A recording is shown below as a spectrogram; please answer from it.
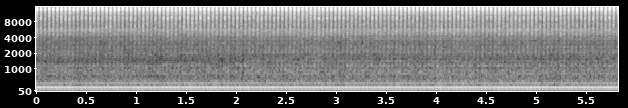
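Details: Vintage Heckinger leaf vacuum (possibly MTD-made, unsure) with a 5 hp Tecumseh TVS120, repaired with a new carb inlet needle, seat and float: a steady, even single-cylinder drone with a constant hum and no misses or knocks; runs smoothly and healthy.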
